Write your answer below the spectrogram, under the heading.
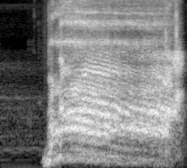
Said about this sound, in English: Behind her, the monstrous being roared in frustration. She could sense it speeding up.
